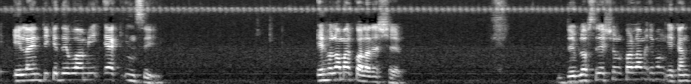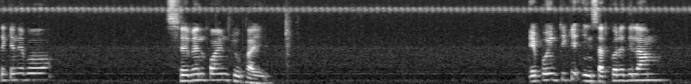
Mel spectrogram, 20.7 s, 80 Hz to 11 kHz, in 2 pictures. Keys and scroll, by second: 2.2 Down, 2.9 Down, 3.9 KP_1, 12.0 Down, 13.0 KP_7, 13.5 KP_Decimal, 13.8 KP_2, 14.1 KP_5, 14.7 Return.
